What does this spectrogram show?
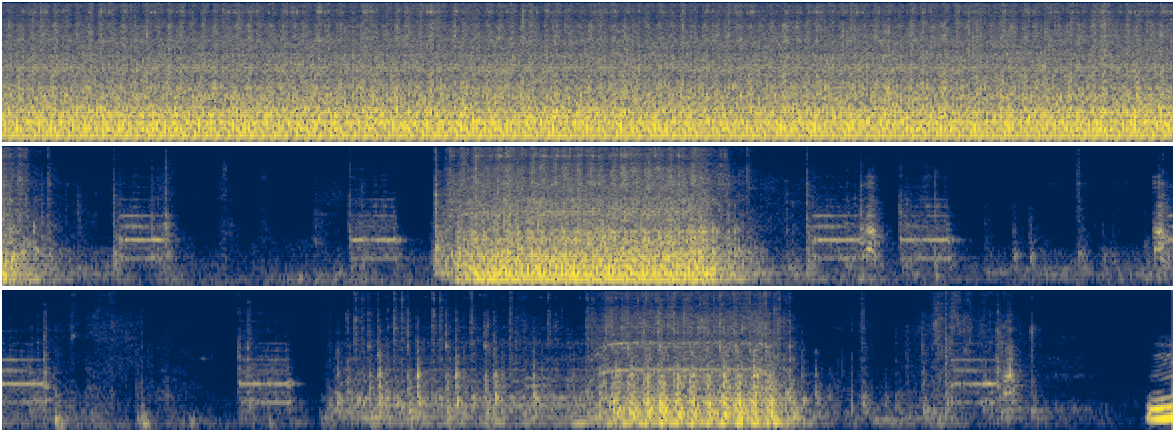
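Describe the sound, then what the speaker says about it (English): A sewing machine stitches a dress in a long loud continuous run, then in shorter bursts separated by pauses, with a voice speaking in the quiet gaps. "Sewing."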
